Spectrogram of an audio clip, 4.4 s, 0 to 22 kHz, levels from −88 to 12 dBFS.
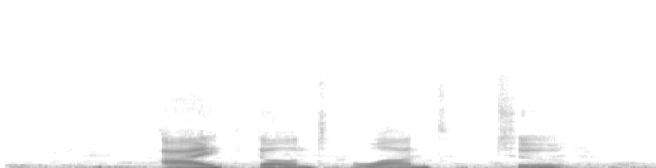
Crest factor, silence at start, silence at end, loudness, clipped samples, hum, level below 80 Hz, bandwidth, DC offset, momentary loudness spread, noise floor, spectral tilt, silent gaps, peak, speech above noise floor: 18 dB; 0.05 s; 0.05 s; -43 LUFS; under 0.1%; none; -78 dBFS; 11.5 kHz; under 0.1%; 20 LU; -65 dBFS; -7.5 dB/octave; none; -26 dBFS; 22 dB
